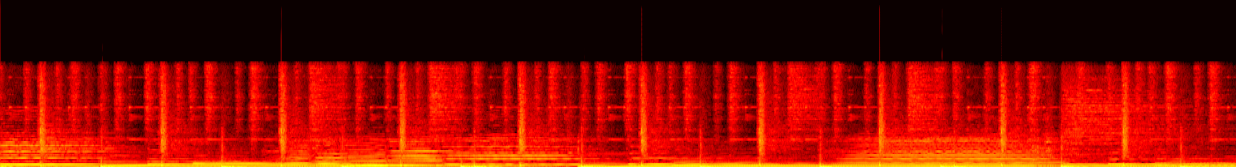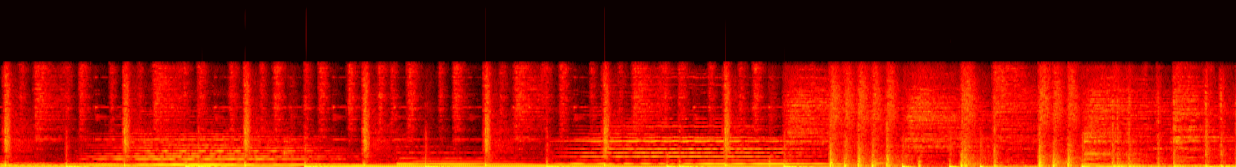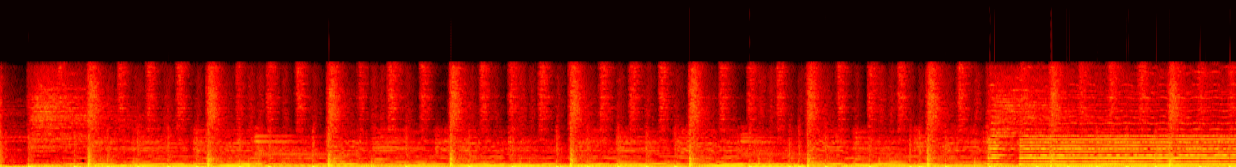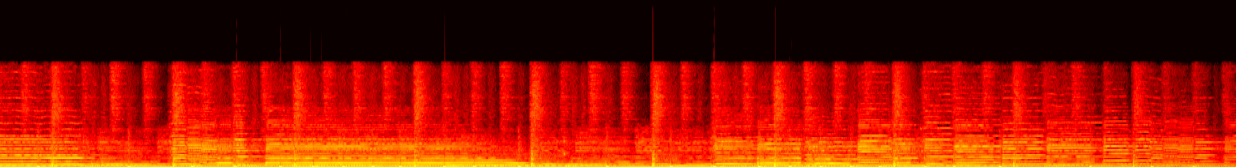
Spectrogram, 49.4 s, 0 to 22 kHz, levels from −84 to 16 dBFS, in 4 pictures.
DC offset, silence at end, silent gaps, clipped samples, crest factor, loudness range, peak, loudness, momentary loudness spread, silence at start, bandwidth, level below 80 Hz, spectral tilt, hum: under 0.1%; 0 s; none; under 0.1%; 14 dB; 4 LU; 0 dBFS; -14 LUFS; 6 LU; 0 s; 14 kHz; -22 dBFS; -5.5 dB/octave; none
